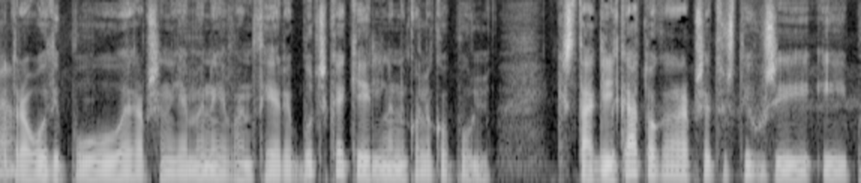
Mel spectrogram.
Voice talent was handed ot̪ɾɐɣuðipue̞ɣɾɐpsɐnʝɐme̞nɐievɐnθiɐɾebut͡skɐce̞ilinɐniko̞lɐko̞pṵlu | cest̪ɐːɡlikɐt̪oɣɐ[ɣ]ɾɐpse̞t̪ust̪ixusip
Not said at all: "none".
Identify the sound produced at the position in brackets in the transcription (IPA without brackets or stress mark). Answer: ɣ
